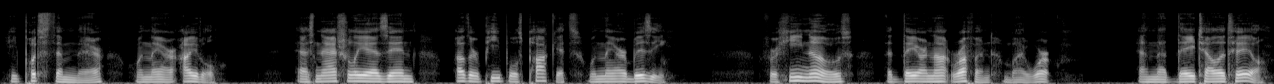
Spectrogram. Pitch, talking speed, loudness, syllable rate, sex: 125 Hz, 165 wpm, -18 LUFS, 5.3 syllables/s, male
